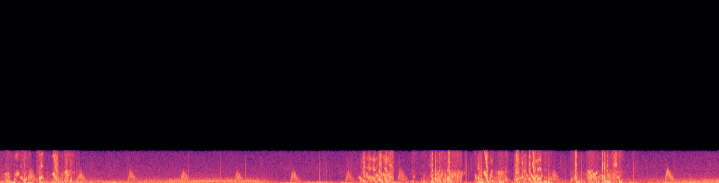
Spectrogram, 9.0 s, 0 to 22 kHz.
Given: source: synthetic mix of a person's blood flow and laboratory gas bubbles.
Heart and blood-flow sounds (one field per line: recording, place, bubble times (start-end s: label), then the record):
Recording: Doppler ultrasound of blood flow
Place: subclavian vein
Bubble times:
0.00-0.40 s: bubbles
0.46-1.02 s: bubbles
4.47-4.95 s: bubbles
5.13-5.81 s: bubbles
5.93-6.37 s: bubbles
6.42-6.97 s: bubbles
7.13-7.81 s: bubbles
From the record:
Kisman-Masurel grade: 332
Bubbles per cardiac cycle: rolling drumbeat, 9 or more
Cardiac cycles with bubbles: 50 to 99%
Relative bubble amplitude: moderate (0.250 to 0.450)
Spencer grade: 3 (all of the cardiac periods contain showers or single bubble signals, but not dominating or overriding the cardiac motion signals)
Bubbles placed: anywhere in the cardiac cycle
